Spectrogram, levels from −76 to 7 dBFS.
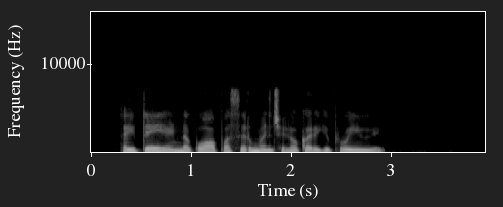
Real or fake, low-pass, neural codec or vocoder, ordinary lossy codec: fake; 7.2 kHz; codec, 16 kHz, 1 kbps, FunCodec, trained on LibriTTS, 50 frames a second; none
